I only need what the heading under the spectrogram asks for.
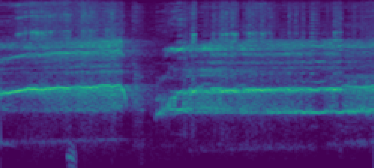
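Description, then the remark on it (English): A man lets out a loud, guttural pig-calling holler, a strained, wheezy sustained cry that breaks off briefly, then rises and carries on at full strength, alone. “He'd do better in a gore grind band than fucking pig calling.”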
